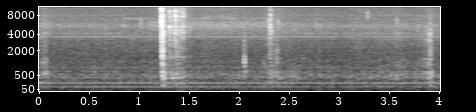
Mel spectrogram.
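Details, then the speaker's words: Sony PS-5520 vintage turntable (Dual-style) after servicing: on reject, a sharp mechanical clack then lighter ticks as the arm returns and the unit shuts off. Normal reject cycle; the arm resets properly. "Resets and shuts off. 12-inch. Awesome. It just works."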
